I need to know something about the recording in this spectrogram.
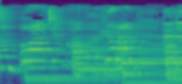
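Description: A child singing a wartime song over piano accompaniment, moving through several held notes.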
